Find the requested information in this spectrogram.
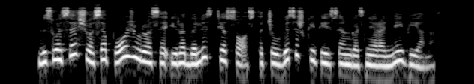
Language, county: Lithuanian, Alytus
